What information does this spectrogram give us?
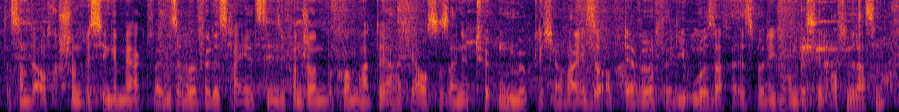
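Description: A man's voice: lowish voice, steady tone, fast talker, hardly any pauses, a crowd in the background. A man speaking as an interview guest in casual conversation, searching for words as he explains at length. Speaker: interview guest, audio drama author and director.

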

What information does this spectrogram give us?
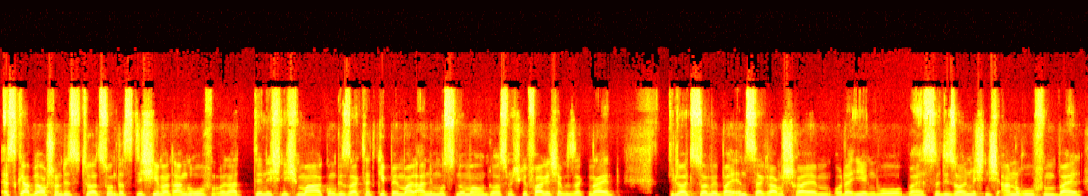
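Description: Young man, podcast co-host, heated ranting, insulting, interrupts, mid-pitched voice. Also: fairly even intonation, quick pace, a little mellow. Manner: heated, insulting, talks over the other. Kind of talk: casual podcast chat and rant.

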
